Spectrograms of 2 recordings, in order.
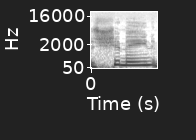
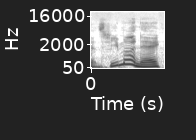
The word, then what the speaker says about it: Shimane: The nutritionist Erica Ungyal travels to Chimane. Am I pronouncing that right? Prefecture? – Chimane? – Chimane? – How's it spelled? – Shimane.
